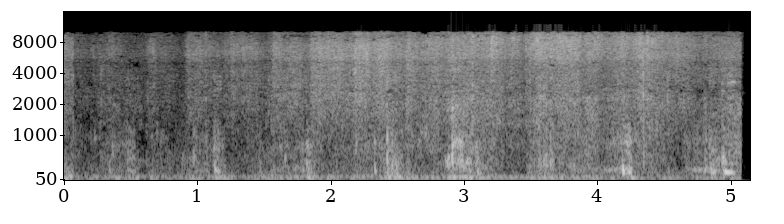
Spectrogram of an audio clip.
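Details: Horses eating, heard as steady crunchy chewing with rapid irregular bites and rustling, ending abruptly.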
